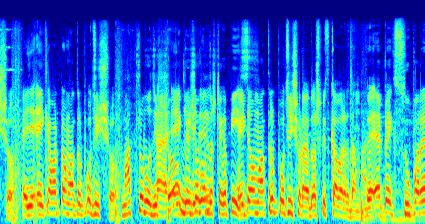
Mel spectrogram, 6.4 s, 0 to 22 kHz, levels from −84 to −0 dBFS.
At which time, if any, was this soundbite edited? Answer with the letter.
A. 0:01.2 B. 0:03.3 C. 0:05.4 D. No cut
C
